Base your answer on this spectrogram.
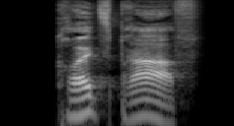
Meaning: very righteous / honest; irreproachable
- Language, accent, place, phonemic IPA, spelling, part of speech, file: German, Germany, Berlin, /ˈkʁɔʏ̯t͡sˌbʁaːf/, kreuzbrav, adjective, De-kreuzbrav.ogg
